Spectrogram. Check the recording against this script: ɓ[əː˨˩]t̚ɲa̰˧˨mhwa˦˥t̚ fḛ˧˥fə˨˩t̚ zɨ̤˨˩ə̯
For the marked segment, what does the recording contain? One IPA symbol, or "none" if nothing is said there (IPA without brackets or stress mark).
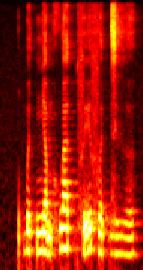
ə˨˩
